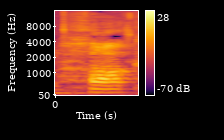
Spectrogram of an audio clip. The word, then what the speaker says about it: Hauck: Hauck. – Hauck. Yep. Just like, like the bird.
